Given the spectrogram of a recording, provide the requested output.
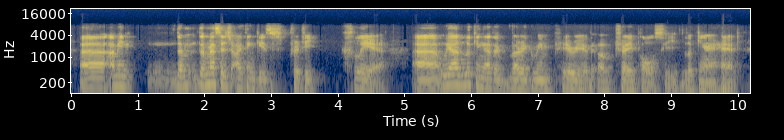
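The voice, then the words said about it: Scandinavian-Japanese continental European accent. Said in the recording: “my very idiosyncratic Scandi Japanese continental European accent”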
